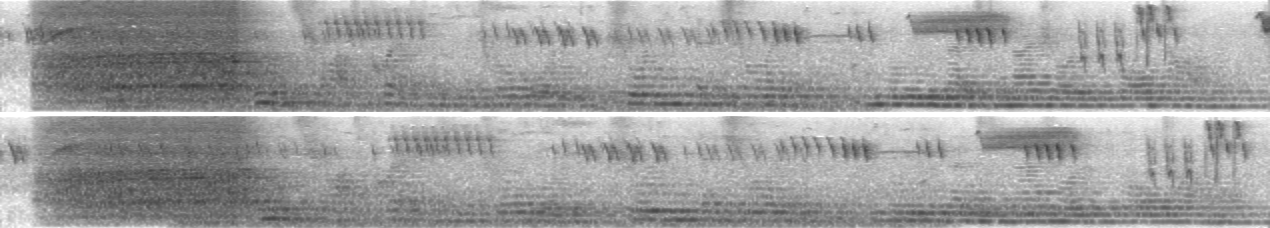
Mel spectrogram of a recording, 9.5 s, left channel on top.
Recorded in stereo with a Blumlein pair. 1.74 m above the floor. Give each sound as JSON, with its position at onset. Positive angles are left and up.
{"t": 0.2, "sound": "a drill", "azimuth_deg": 55, "distance_m": 1.3}
{"t": 1.9, "sound": "a woman speaking", "azimuth_deg": 40, "distance_m": 2.5}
